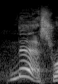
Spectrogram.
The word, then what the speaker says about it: Ness: I'm like, Ness rhymes with Wes.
